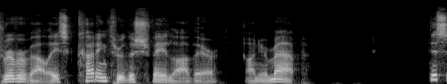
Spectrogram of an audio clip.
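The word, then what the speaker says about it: Shephelah: chef Ayla this looks like it should be pronounced chef Ayla but the first key is what's called in Hebrew 1/2 Val or short Val so it's actually pronounced shui la and this just means low hills or in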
